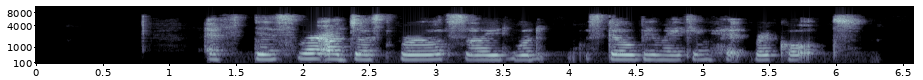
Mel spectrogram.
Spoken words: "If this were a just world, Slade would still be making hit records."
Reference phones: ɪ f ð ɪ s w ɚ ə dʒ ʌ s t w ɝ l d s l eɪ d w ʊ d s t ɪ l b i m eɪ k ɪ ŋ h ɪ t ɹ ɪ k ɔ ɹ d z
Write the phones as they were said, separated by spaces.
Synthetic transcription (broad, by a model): ɪ f ð ɪ s w ɚ ə dʒ ʌ s t w ɝ l d s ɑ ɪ d w ʊ d s t ɪ l b i m eɪ k ɪ ŋ h ɪ t ɹ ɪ k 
